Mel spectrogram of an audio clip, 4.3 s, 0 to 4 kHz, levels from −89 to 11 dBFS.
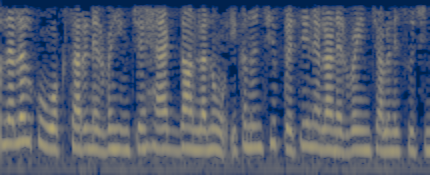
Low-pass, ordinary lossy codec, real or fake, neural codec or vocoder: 3.6 kHz; none; real; none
